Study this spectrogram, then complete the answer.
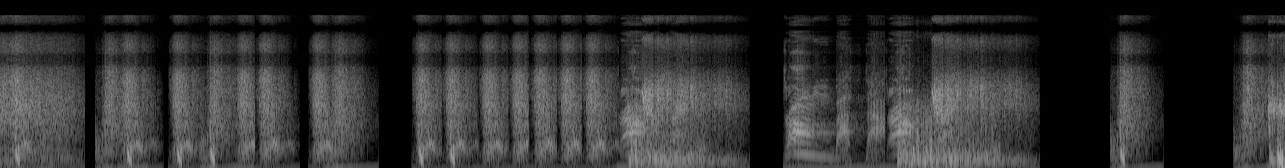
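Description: Blades swish and strike in quick, repeated bursts of arcade fighting-game sound effects.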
